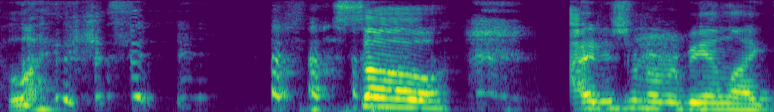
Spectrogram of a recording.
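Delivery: normal talking voice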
